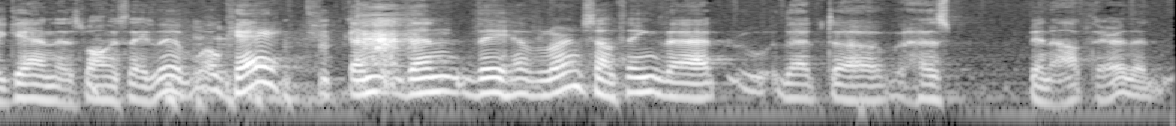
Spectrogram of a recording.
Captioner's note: laugh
